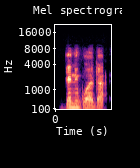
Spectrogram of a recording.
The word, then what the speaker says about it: Denigwe: Denigwe, that's the Denigwe.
